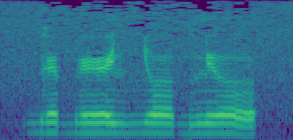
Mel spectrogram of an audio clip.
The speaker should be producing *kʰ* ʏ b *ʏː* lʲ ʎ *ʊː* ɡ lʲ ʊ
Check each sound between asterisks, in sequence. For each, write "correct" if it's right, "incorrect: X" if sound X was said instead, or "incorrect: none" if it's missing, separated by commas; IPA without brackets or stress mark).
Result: incorrect: ɡ, correct, correct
